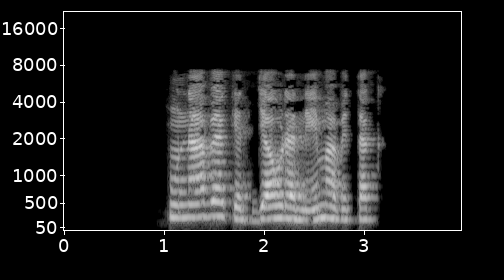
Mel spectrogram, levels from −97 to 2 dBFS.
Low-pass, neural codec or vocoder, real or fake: 7.2 kHz; none; real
